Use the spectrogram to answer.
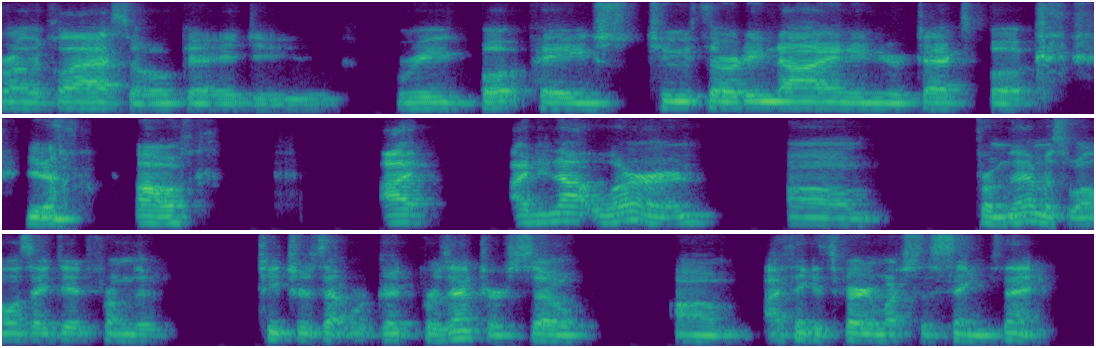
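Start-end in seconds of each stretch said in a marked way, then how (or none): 0.7-5.2 flat, slow, droning monotone. Recalling school teachers who were poor presenters, imitating a monotone teacher. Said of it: "that monotone teacher".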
